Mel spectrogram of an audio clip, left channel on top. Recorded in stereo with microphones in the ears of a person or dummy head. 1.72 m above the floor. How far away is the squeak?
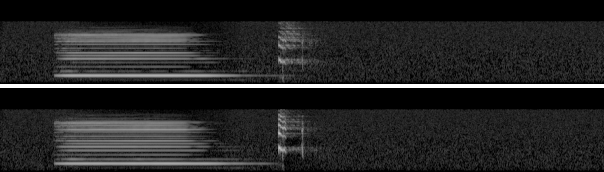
About 0.9 m.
